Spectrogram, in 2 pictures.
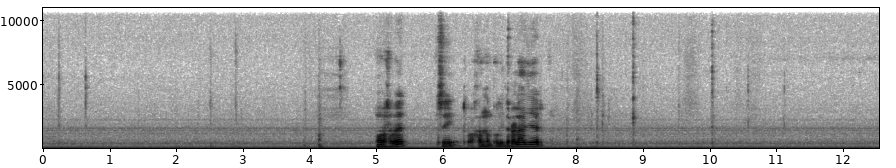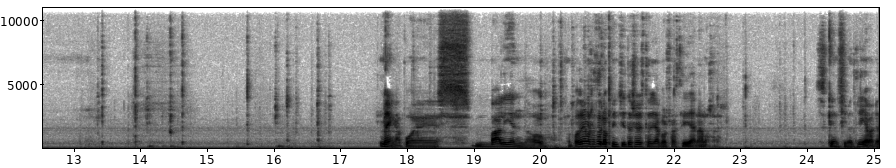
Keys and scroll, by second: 16.1-16.6 typing, 20.1-20.7 typing, 22.6-23.6 typing, 24.7-25.0 typing.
